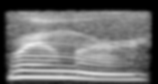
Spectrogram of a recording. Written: rumour

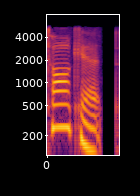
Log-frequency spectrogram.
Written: tacet

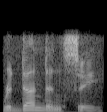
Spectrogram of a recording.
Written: redundancy

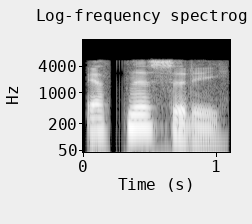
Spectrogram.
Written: ethnicity

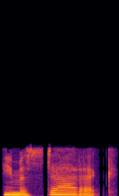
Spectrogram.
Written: hemostatic

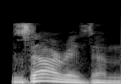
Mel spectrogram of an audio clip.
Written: tzarism

